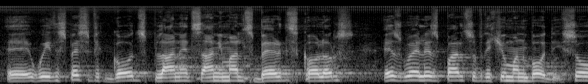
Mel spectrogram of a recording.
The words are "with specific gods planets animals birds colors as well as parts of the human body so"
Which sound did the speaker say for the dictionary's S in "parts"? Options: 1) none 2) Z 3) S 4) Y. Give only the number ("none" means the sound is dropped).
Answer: 3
